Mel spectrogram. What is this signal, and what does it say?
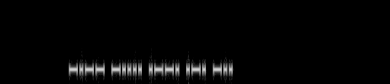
Morse code, heard as a keyed tone, about 44 wpm, 690 Hz. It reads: Y6PRD
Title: Code Groups - 5 Letter:Numbers - 45wpm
